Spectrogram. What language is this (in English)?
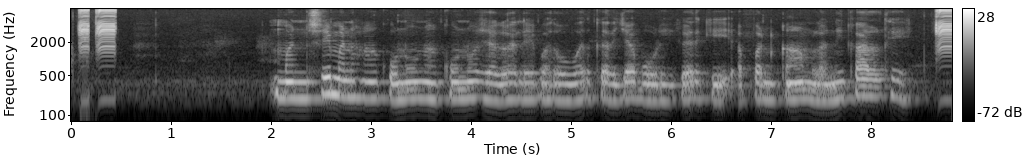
Chhattisgarhi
